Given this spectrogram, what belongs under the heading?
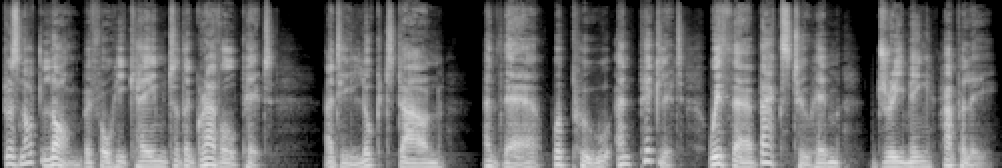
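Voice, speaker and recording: A man reading a children's story as an audiobook narrator, in an expressive, measured way. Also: lowish voice, slightly rough. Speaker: audiobook reader.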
